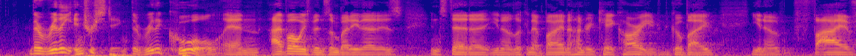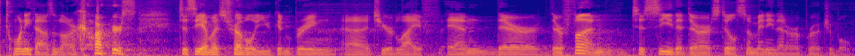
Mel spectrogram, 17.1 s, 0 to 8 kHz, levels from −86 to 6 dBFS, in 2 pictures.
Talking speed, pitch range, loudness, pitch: 210 wpm, 95-110 Hz, -22 LUFS, 100 Hz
